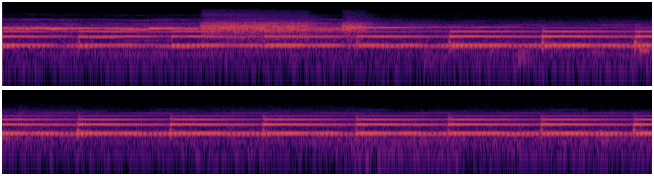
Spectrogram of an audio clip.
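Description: Japanese railway level-crossing warning bell ringing steadily at about two strikes a second. A short burst of hiss comes about a second in.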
